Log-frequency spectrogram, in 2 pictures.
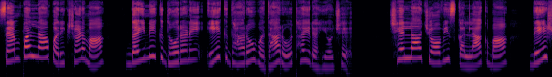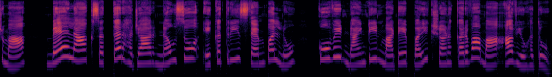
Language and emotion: Gujarati, neutral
